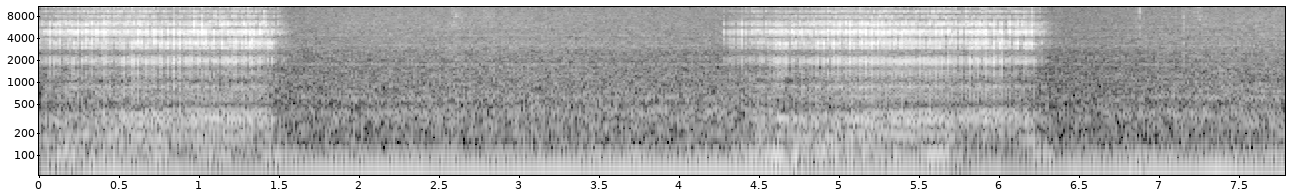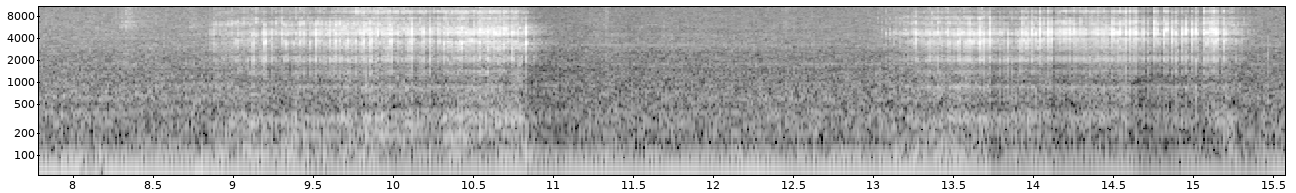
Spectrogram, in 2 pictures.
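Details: Loud, rattling snores about every four seconds, roughly 14 breaths a minute, over a steady low background rumble, from a sleeping friend: snoring.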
